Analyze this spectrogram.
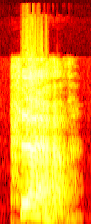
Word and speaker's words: pleure: it's elle console T pleure, not très pleure. T close T pleure. Pleure does not rhyme with mêlé. It does not rhyme with enivré.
